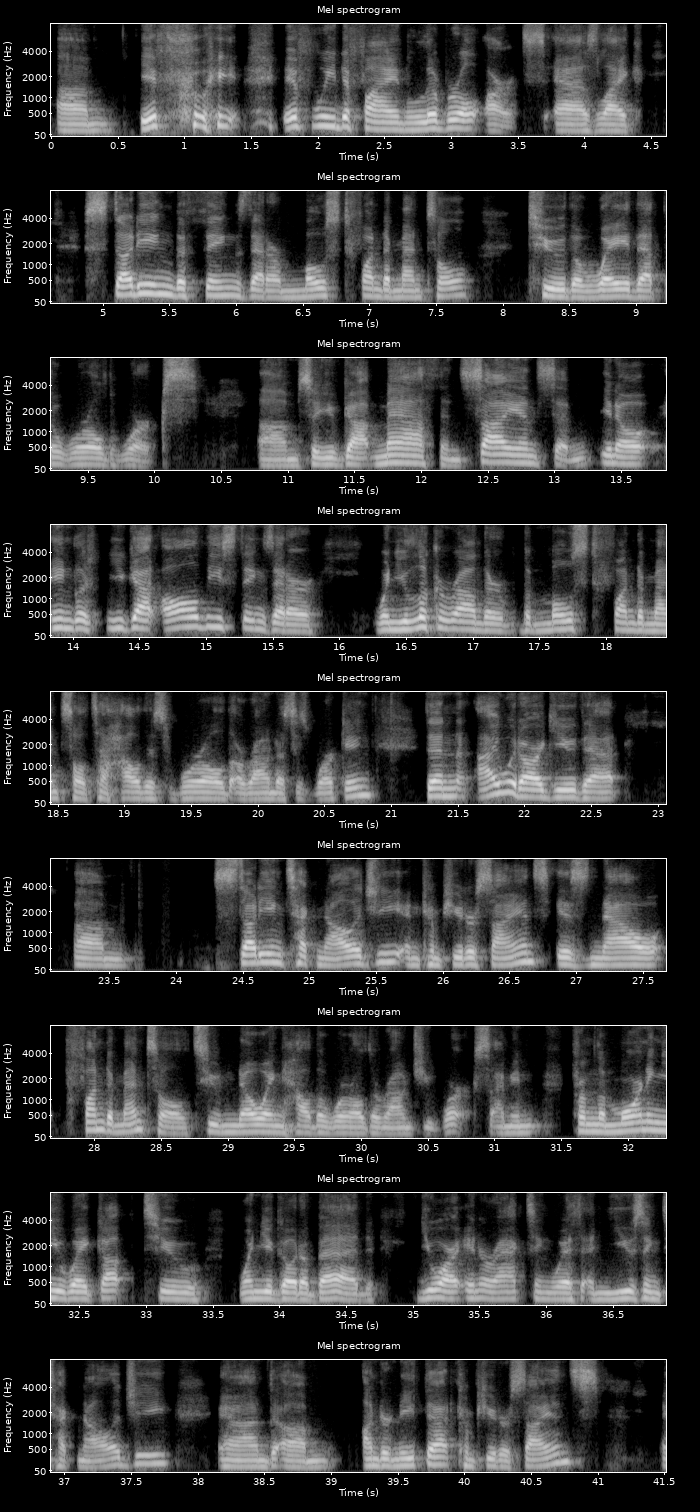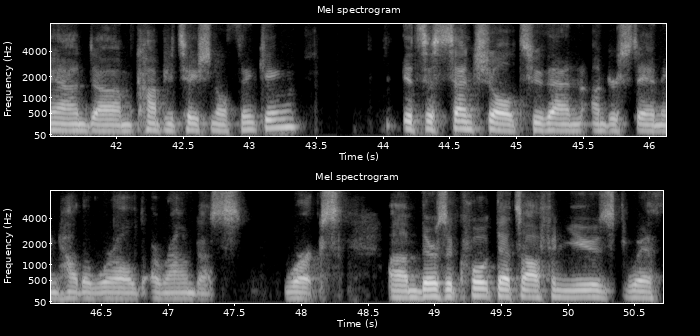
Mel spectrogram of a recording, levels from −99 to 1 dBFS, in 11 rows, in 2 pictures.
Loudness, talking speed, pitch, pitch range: -25 LUFS, 155 wpm, 135 Hz, 125-155 Hz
